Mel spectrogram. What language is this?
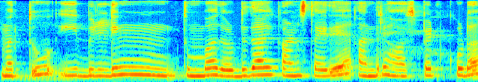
Kannada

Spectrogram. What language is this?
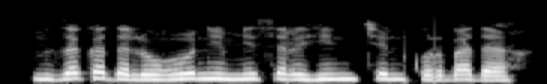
Pashto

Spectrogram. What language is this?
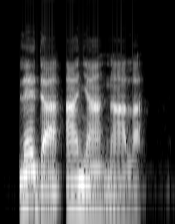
Igbo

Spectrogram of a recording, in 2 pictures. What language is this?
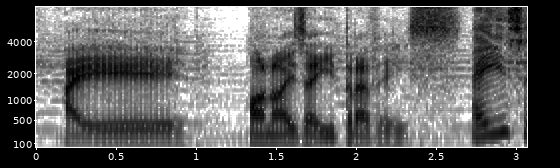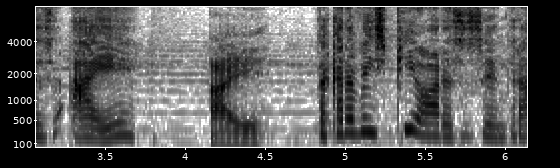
Portuguese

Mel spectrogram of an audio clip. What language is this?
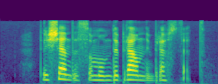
Swedish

